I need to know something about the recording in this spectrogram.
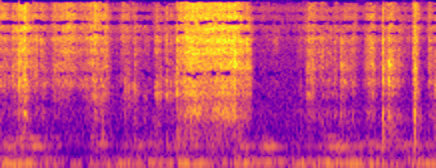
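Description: Faint rustling of ribbon being handled and stitched by hand with needle and thread, with a longer scratchy swish about two seconds in as the thread is drawn through the ribbon.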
